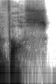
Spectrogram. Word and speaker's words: Voss: Elena Voss, pronunciation Voss. Like boss with a V arrived first, her fur stole sweeping the floor, her eyes blazing.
